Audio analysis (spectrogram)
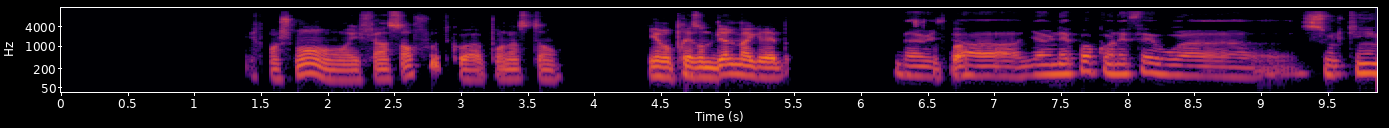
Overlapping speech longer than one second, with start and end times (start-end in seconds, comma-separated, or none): none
